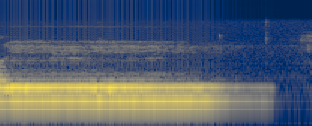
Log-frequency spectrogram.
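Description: A man chanting a long, sustained "om" on one low, steady pitch as a vocal meditation, the closing hum of an ah–oh–om sequence. It fades away and stops shortly before the end.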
